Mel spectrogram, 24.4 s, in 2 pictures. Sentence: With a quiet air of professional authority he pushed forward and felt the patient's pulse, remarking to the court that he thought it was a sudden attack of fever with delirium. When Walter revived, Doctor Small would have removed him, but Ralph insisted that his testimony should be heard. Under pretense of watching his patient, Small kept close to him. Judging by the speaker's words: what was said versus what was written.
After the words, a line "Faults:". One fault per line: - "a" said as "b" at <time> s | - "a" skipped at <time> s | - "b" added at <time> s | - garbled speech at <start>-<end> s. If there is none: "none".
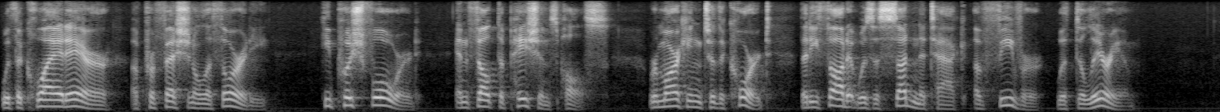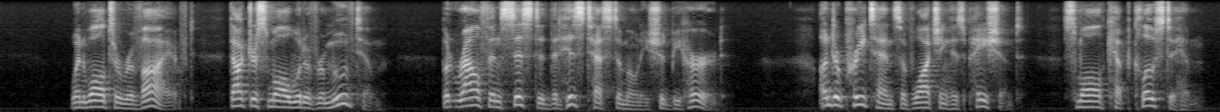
With a quiet air of professional authority he pushed forward and felt the patient's pulse, remarking to the court that he thought it was a sudden attack of fever with delirium. When Walter revived, Doctor Small would have removed him, but Ralph insisted that his testimony should be heard. Under pretense of watching his patient, Small kept close to him.
Faults:
none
